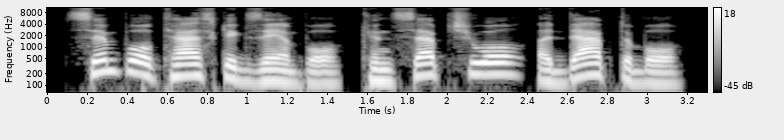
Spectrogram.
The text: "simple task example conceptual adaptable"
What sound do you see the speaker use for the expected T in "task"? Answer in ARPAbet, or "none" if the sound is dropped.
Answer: T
